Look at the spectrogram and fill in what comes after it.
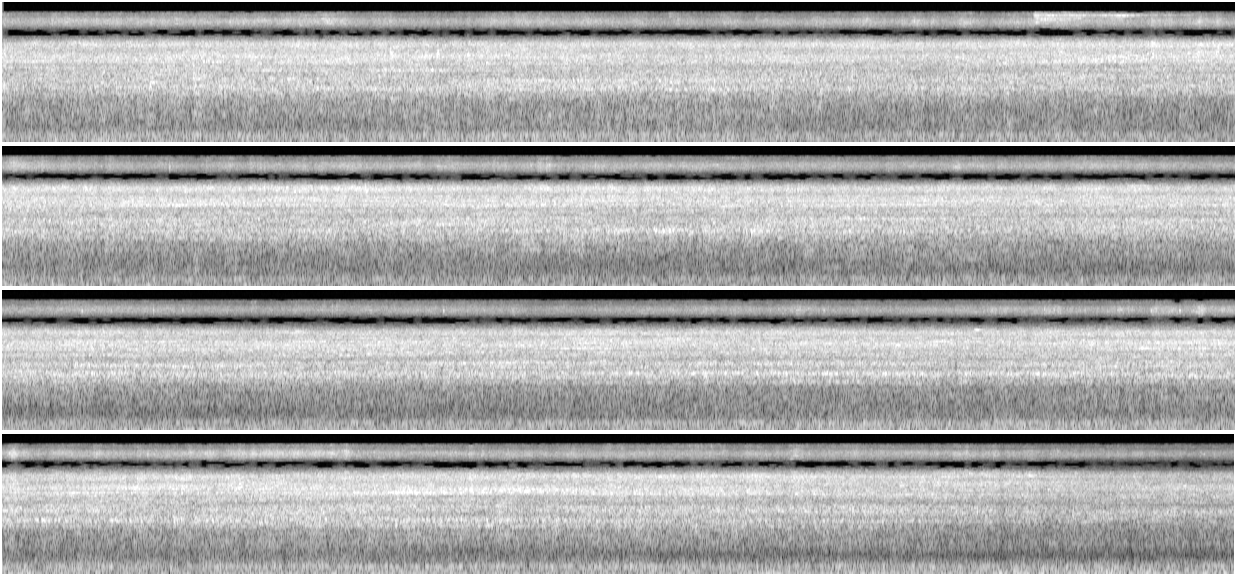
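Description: Union Pacific freight cars (tank cars, boxcars and covered hoppers) rolling past: a steady noise of steel wheels running on the rails.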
